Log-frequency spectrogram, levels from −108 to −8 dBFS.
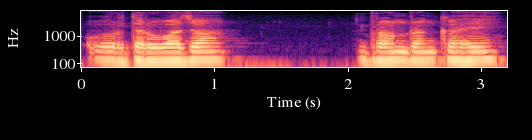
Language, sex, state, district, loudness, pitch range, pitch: Hindi, male, Arunachal Pradesh, Lower Dibang Valley, -15 LUFS, 120-135 Hz, 135 Hz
